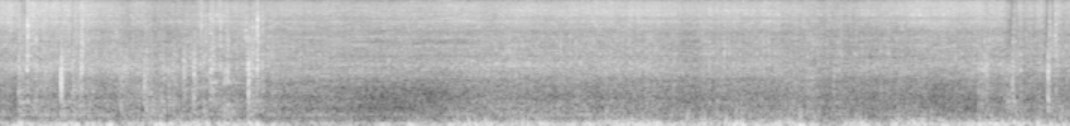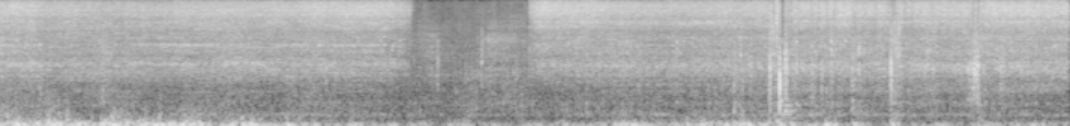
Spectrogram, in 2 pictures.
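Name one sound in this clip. A bike's frame and chain clatter over bumps.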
